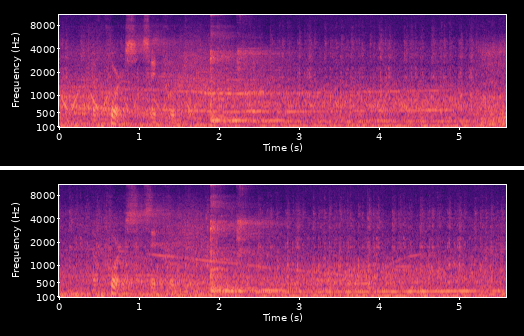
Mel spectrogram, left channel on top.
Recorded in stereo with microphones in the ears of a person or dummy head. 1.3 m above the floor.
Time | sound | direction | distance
0.4 | a man speaking | 20° left (ahead or behind) | 1.1 m
1.9 | a splash | 10° right (ahead or behind) | 2 m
